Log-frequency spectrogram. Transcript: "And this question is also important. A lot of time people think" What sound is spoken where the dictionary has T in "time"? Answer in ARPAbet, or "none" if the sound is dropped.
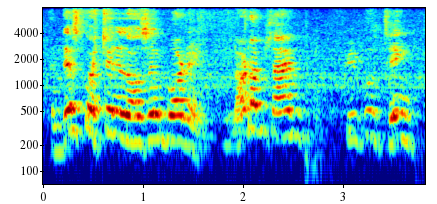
S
